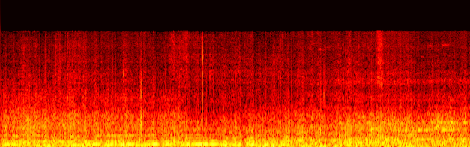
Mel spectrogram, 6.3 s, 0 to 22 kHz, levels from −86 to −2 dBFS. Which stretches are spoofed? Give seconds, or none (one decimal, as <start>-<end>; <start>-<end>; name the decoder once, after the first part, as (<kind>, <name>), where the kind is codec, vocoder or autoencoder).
0.0-1.1 (vocoder, Vocos); 1.8-3.9; 4.5-5.1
